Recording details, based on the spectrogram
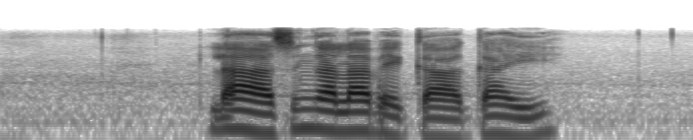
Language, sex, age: Tsonga, male, 20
